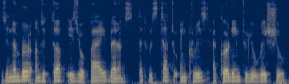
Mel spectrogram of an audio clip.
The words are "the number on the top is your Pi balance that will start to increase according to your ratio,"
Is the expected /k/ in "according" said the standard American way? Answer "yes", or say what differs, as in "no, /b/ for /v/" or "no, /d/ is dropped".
yes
